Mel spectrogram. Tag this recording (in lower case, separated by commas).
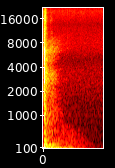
wood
